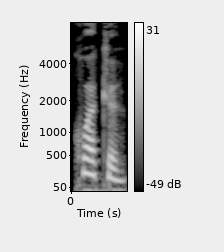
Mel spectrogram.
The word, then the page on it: quoique: francais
